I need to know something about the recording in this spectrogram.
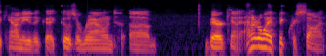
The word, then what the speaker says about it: Bexar: who lives in uh bear county bear it's bear county bear county i'm not used to the silent x um it's been a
